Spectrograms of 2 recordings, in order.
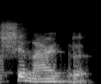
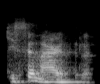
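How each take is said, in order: First: The first letter sounds like sh. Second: The first letter sounds like ks. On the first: This is the everyday Portuguese pronunciation. "Todo mundo costuma falar Xenartra, porque é assim que a gente fala em português" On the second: This is the Latin pronunciation. "se for pronunciar o nome do grupo em latim, vai ficar Xenartra"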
